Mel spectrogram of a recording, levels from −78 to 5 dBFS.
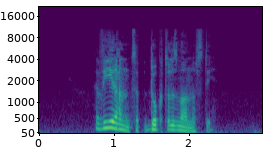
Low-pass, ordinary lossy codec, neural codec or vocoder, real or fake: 10.8 kHz; MP3, 48 kbps; codec, 16 kHz in and 24 kHz out, 0.6 kbps, FocalCodec, streaming, 2048 codes; fake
